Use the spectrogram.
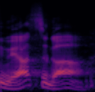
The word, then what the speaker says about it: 웨하스: 겹겹이 이제 쌓여 있는 그 부드러운 과자를 얘기하는 건데 실제로는 이 웨하스가 웨이퍼를 의미한다라는 속설이 있어요. 어. 이 웨이퍼를 이제 일본인들 발음으로 이제 웨하스 이렇게 부르다가 웨하스 그게 이제 과자 모양하고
